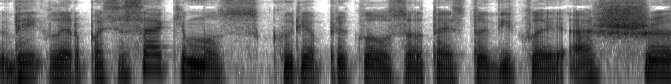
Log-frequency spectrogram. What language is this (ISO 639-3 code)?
lit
